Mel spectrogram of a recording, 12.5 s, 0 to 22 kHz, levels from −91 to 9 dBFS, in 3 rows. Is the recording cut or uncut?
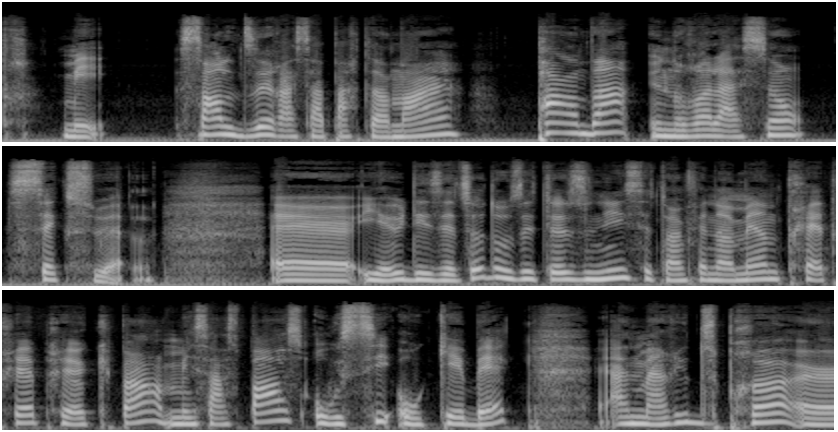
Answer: uncut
